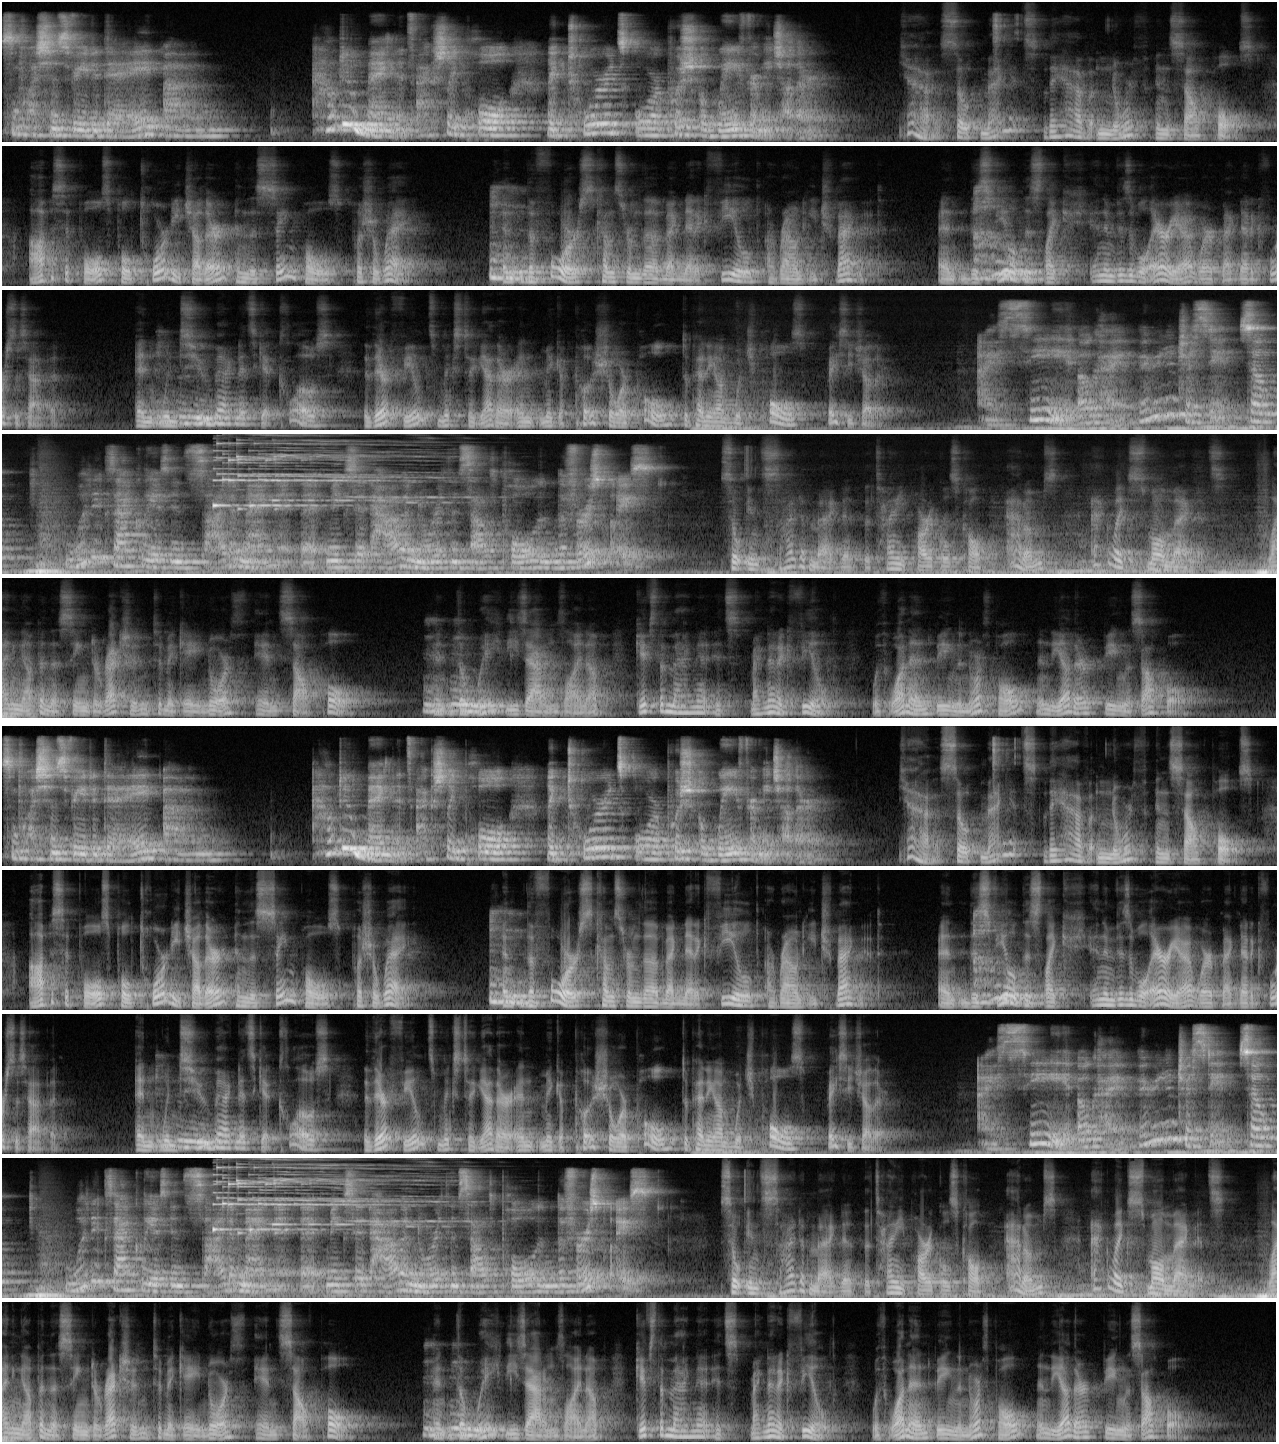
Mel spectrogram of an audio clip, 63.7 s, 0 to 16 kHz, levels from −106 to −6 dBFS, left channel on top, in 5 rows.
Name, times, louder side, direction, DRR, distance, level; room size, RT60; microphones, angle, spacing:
voice 1, 0.0-2.2 3.1-8.2 17.6-18.0 22.5-23.1 27.0-27.7 35.2-38.2 38.9-44.7 55.2-55.9, right 2 dB, 75° right, -2 dB, 4.5 m, -29 dB
voice 2, 9.0-16.8 17.7-21.4 22.1-26.1 26.8-28.8 29.1-34.3 45.4-50.5 50.9-54.5 55.3-57.0 57.3-59.3 59.7-62.8, right 2 dB, 40° right, 11 dB, 0.7 m, -33 dB
sound 1, 32.4-50.9, equal, 30° left, 3.1 m, -38 dB
Chime, 40.4-42.9, right 2 dB, 15° right, 1.0 m, -25 dB
22.0 x 7.5 x 7.8 m, 0.92 s
head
